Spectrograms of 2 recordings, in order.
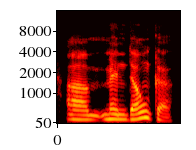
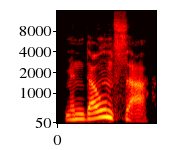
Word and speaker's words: Mendonça: Nate Maness versus Mendonca. Mendonça. Shout out to my slight Portuguese that I know. That's the only reason I know how to pronounce that C.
